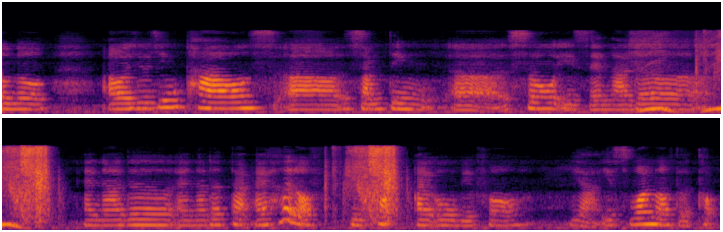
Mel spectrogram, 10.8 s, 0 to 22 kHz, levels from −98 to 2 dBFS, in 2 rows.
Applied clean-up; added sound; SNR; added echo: none; Tearing; -1 dB; reverberation time 0.2 s.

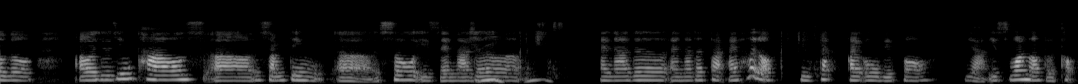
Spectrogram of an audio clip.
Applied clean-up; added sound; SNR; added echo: neural mask model DeepFilterNet 3.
